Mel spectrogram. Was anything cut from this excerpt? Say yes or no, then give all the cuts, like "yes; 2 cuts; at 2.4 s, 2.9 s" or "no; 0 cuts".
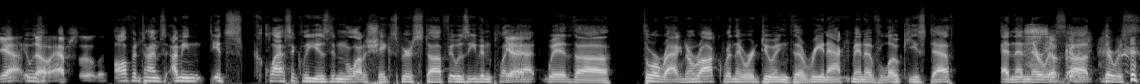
yes; 2 cuts; at 2.1 s, 6.3 s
